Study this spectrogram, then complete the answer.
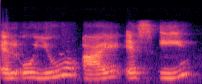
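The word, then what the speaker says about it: Louise: is by the lucy yeah her name is pronounced as louis l-o-u-i-s-e louis and uh i would say what i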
